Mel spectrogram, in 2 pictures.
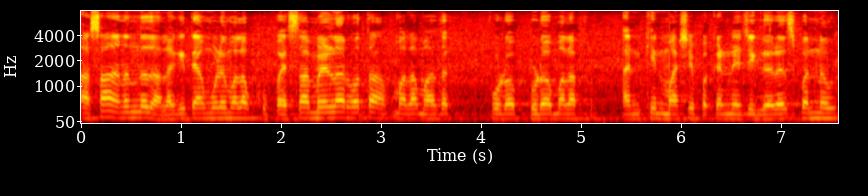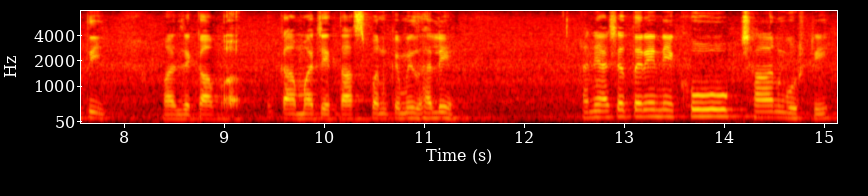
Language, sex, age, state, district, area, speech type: Marathi, male, 18-30, Maharashtra, Ratnagiri, rural, spontaneous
